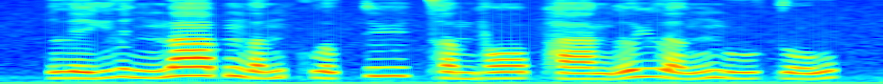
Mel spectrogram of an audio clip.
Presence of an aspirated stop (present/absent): present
